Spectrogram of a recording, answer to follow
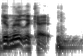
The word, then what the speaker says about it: Gemütlichkeit: But Gemütlichkeit. Um, it's almost like Gesundheit, like a sneezing here.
